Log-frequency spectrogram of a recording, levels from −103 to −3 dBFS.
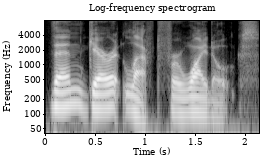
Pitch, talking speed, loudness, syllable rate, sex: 115 Hz, 170 wpm, -17 LUFS, 3.9 syllables/s, male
